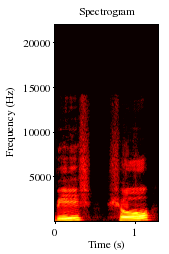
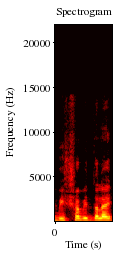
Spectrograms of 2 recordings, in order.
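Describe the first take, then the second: First: বিশ্ববিদ্যালয় said slowly in separate syllables, with pauses between. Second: Said in the usual way. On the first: Shown as a demonstration. Teacher shows students the syllables in a word, বিশ্ববিদ্যালয় said syllable by syllable. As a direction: break বিশ্ববিদ্যালয় into syllables, slow and louder. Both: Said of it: "যতটুকু একবার উচ্চারণ করা যায়".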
